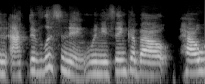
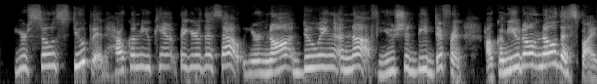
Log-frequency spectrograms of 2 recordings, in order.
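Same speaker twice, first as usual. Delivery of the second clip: unkind, harsh, scolding, critical tone, pitched up; 5 semitones higher than usual. Showing how a client's inner critic sounds: harsh self-critical tone. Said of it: "you hear the tone in my voice".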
